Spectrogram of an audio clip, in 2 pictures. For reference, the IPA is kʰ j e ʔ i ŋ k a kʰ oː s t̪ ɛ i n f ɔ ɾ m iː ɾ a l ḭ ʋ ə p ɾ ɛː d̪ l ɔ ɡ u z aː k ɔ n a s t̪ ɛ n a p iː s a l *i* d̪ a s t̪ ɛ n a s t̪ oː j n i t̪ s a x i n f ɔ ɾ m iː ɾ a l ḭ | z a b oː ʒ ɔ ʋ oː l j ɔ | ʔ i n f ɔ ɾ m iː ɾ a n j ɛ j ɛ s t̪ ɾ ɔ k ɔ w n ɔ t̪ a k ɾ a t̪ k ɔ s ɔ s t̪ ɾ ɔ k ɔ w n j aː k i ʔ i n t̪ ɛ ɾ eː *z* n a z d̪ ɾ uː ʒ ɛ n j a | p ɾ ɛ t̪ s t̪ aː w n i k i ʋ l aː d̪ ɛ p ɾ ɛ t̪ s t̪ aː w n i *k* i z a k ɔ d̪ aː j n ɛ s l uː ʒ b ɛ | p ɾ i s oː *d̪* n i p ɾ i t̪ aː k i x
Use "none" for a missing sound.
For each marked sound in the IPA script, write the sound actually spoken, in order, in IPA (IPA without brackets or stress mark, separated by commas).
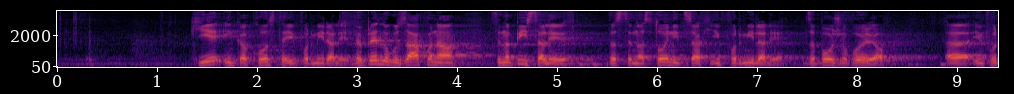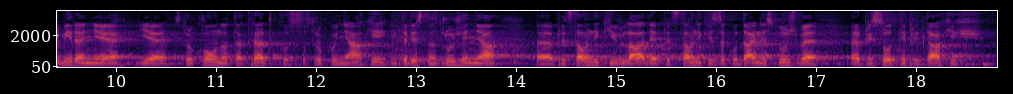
i, s, k, t̪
